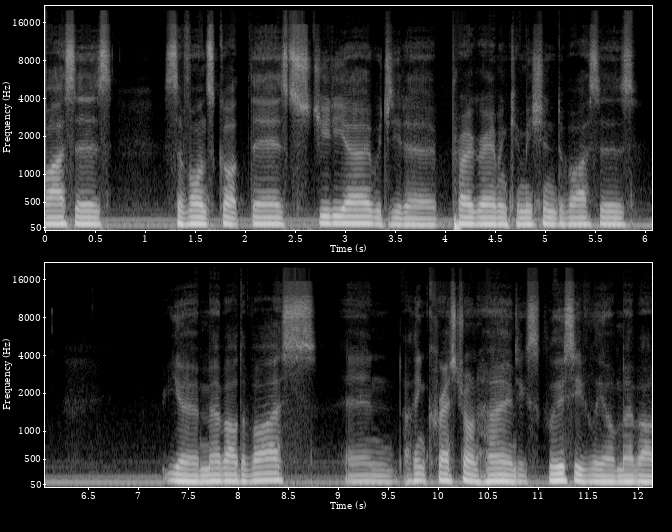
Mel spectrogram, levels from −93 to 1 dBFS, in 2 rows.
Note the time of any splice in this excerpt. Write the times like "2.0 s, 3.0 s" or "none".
2.4 s, 3.4 s, 7.2 s, 10.8 s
